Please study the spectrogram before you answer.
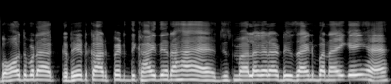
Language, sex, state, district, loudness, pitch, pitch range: Hindi, male, Jharkhand, Garhwa, -10 LUFS, 210 Hz, 200-215 Hz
